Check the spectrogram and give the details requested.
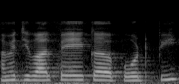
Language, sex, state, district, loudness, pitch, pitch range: Hindi, female, Uttar Pradesh, Jalaun, -28 LUFS, 200 Hz, 190-205 Hz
